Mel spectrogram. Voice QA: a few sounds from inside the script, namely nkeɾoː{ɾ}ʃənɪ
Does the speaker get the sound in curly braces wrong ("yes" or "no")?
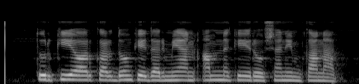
yes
